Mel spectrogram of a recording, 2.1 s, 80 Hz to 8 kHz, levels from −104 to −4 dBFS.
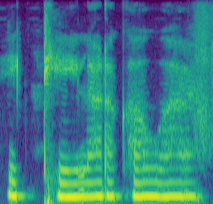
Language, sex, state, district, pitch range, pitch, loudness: Hindi, female, Bihar, Patna, 195-205 Hz, 200 Hz, -15 LUFS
